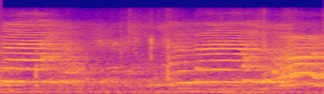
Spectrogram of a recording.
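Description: A child's high voice calling out twice, a short call at the start and a longer, held call about a second in.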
